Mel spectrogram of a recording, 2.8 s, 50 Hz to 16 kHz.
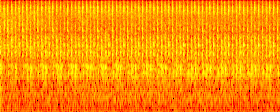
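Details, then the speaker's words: Ford 2.2 TDCi diesel in Land Rover Defender 110, replacement engine running rough with heavy grey oily smoke: steady idle with sharp regular knock about three beats a second; internal failure suspected, unlikely just an injector. "be very surprised to find it is just an injector so I don't think it would be knocking if it was bucketing enough fuel in and it was trying to burn it"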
